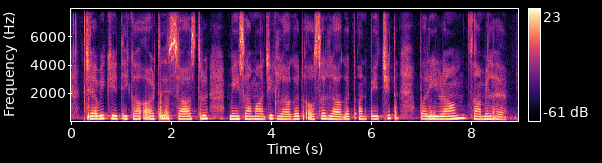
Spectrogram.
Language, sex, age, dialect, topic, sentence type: Hindi, female, 18-24, Hindustani Malvi Khadi Boli, agriculture, statement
